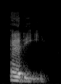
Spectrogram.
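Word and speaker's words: EHDI: and Intervention Program the we acronym is is pronounced Eddie um and this is an opportunity for to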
